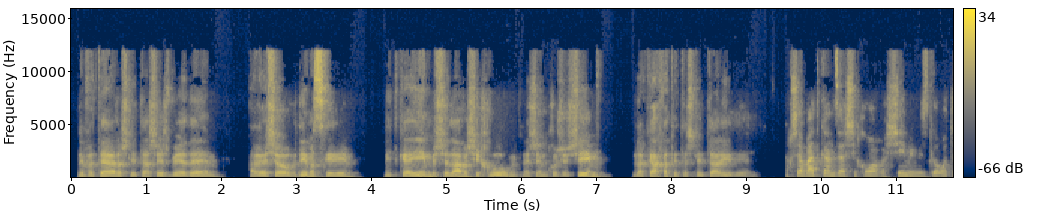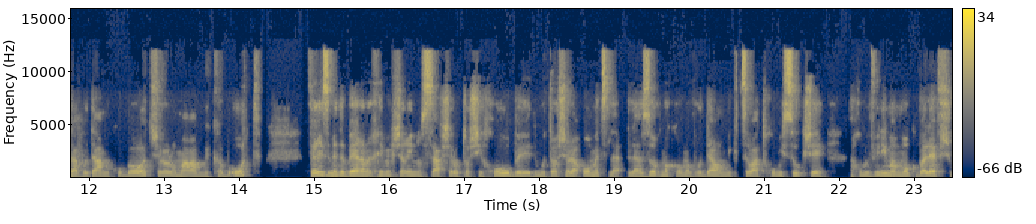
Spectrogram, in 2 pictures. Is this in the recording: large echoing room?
no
